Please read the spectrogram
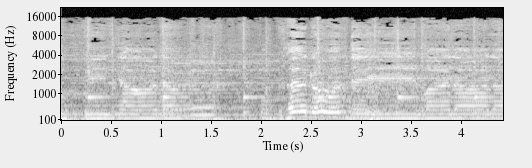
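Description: Live ghazal ensemble music: melodic lines that glide and bend over a steady low drone, with no words sung.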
